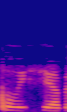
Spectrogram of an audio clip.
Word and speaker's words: Alicia: Well, it's spelled Alicia, but you can call, we all pronounce it Alicia.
